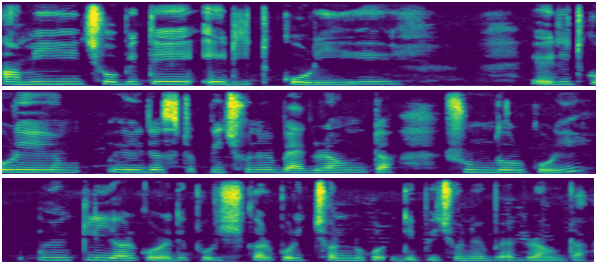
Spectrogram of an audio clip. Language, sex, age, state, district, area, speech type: Bengali, female, 18-30, West Bengal, Dakshin Dinajpur, urban, spontaneous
